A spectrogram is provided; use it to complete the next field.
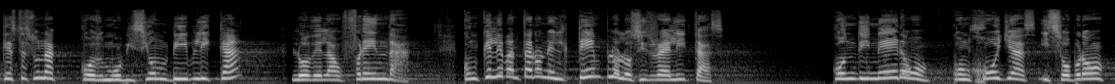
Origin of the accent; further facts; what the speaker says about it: Mexico; Porque como mexicanos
